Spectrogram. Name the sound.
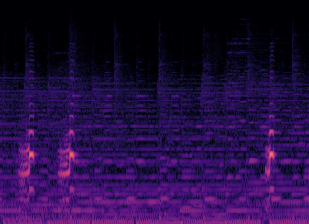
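geese honking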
